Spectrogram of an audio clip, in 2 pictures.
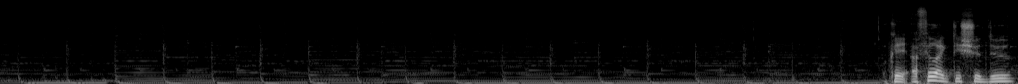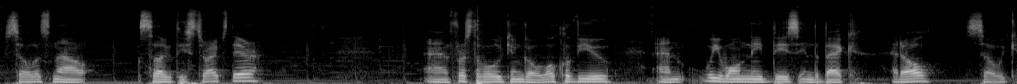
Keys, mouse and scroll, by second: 0.0 click, 0.2 click, 0.3 g, 0.6 click, 0.8 g, 1.4 click, 1.5 g, 2.5-5.3 middle drag, 5.3 click, 5.5 ctrl+b, 6.0 click, 6.2 click, 6.2 ctrl+b, 6.8 Tab, 6.8-7.4 scroll down 1, 7.4-9.0 middle drag, 9.0-10.1 scroll up 3, 10.1 click, 13.2 Tab, 14.9 KP_Divide, 15.5-16.1 scroll down 4, 16.2 2, 16.6 click, 17.3 3, 18.1 click.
